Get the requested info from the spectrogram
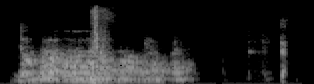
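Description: A man laughing softly for about a second and a half.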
